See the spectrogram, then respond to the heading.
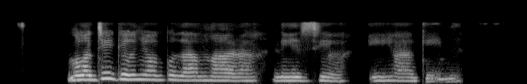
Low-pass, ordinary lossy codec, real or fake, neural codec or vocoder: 7.2 kHz; Opus, 64 kbps; fake; codec, 16 kHz, 1 kbps, FreqCodec, smaller model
